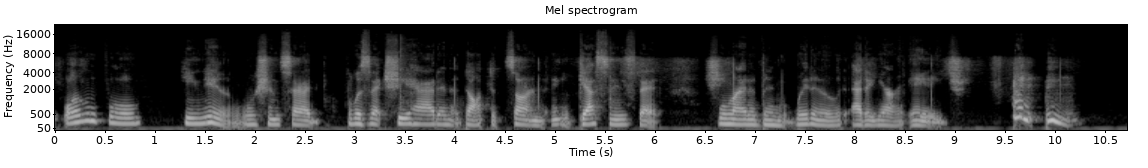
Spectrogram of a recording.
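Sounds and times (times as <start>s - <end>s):
speech: 0.1s - 10.3s
person clearing throat: 9.6s - 10.3s.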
